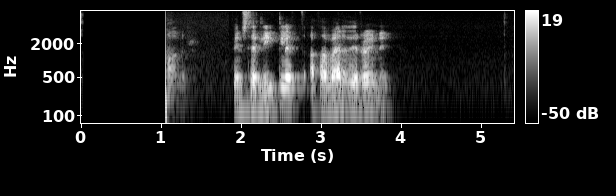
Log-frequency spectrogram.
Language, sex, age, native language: Icelandic, male, 40-49, Icelandic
